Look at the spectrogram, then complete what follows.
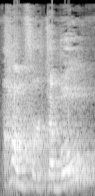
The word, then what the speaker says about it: comfortable: So we said comfortable. Let's repeat together. Comfortable, with the stress on this first syllable and this middle syllable that doesn't exist.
